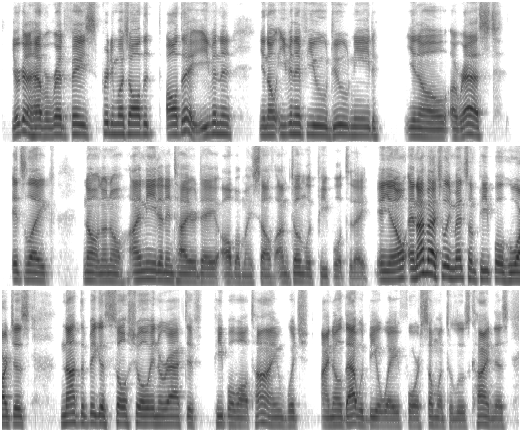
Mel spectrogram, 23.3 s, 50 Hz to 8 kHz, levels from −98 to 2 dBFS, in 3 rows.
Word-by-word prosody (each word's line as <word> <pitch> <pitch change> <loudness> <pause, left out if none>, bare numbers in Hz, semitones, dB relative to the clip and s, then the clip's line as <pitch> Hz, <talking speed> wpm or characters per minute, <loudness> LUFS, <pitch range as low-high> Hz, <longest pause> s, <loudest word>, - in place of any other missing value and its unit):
you're 150 +4 -1
gonna 185 -8 +4
have 140 0 +5
a 135 - -3
red 155 0 +1
face 155 -4 +1
pretty 180 -2 -4
much 165 0 -1
all 165 -1 +3
the 165 0 -4 0.2
all 160 +2 +2
day. 205 - +1
Even 145 +11 -1
if 155 -2 -2 0.4
you 145 - -1
know, 145 0 +1
even 155 +3 -2
if 160 -1 -1
you 150 -2 0
do 150 +3 -1
need, 140 -2 -4 0.4
you 135 0 -3
know, 120 -2 -1
a 120 - -2
rest, 135 +1 +1 0.4
it's 135 -1 -1
like, 125 -3 +1 0.4
"No, 130 -2 -1
no, 120 0 -2
no, 115 -3 -4
I 135 +2 +1
need 145 -1 +2
an 135 -1 +1
entire 115 -2 -1
day 110 0 -3
all 110 0 -3
by 110 -1 -6
myself, 105 0 -6
I'm 110 0 -5
done 120 +1 -2
with 110 0 -7
people 105 -3 -8
today," 85 -1 -9
and, 140 0 +4
you 140 - +7
know 155 +5 +5
and 160 +2 +9
I've 245 0 +9
actually 195 -5 +6
met 170 +1 +1
some 155 -4 -2
people 140 -1 0
who 130 +2 0
are 130 -1 +6
just 125 0 -1 0.4
not 145 +1 +5
the 145 - -3
biggest 135 -2 0
social 140 -2 +1
interactive 130 -2 -1 0.2
people 130 -1 -4
of 120 - -7
all 115 -1 -2
time, 120 -7 -3
which 115 0 -7 0.2
I 120 -1 +1
know 120 0 -1
that 135 +4 +5
would 120 -3 -6
be 120 - -2
a 115 - -3
way 110 -1 -3
for 110 0 -5
someone 110 0 -6
to 110 - -12
lose 105 0 -7
kindness, 110 -5 -2
130 Hz, 200 wpm, -24 LUFS, 115-150 Hz, 0.4 s, and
